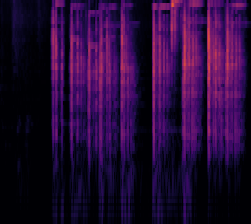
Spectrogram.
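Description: Digital dice in a virtual tabletop game clatter in two quick bursts of bright rattling clicks, each lasting about a second with a short gap between, close and crisp with no voices.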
